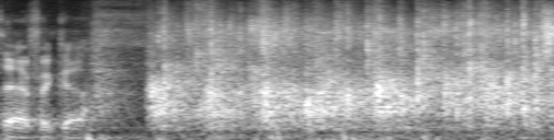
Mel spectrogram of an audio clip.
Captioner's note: clapping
